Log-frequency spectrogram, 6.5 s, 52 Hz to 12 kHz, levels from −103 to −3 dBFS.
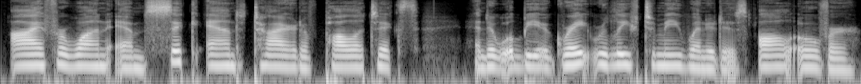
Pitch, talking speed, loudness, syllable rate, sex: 160 Hz, 215 wpm, -20 LUFS, 5.0 syllables/s, female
